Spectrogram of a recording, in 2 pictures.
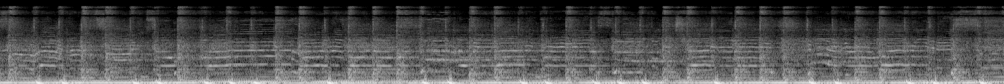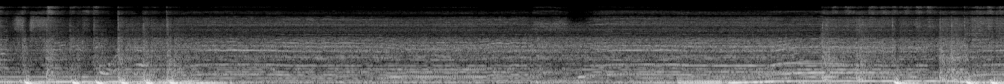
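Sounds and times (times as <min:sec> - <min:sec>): drums and bass: 0:00.0 - 0:20.0
rock band playing live: 0:00.0 - 0:20.0
woman singing: 0:00.0 - 0:20.0.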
